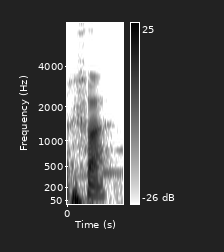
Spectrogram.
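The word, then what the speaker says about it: फ: fun, that's only because our English letter F is the closest sound to fa. This is an aspirated pa sound. We make the F sound with our teeth and lips, but to correctly pronounce this Nepali consonant, fa, the sound is made with the lips only, and air that blows through the lips.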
